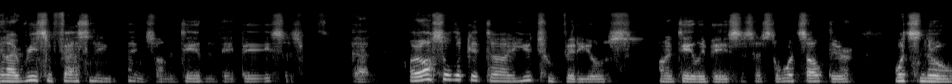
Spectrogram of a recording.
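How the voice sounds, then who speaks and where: With a strong Boston accent, a man speaks at a fairly high pitch and ordinary pitch variation. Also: moderate pace, big swings in loudness. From Boston area, US. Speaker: digital marketing speaker and author. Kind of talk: podcast interview. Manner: hesitant, many fillers and repeats.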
